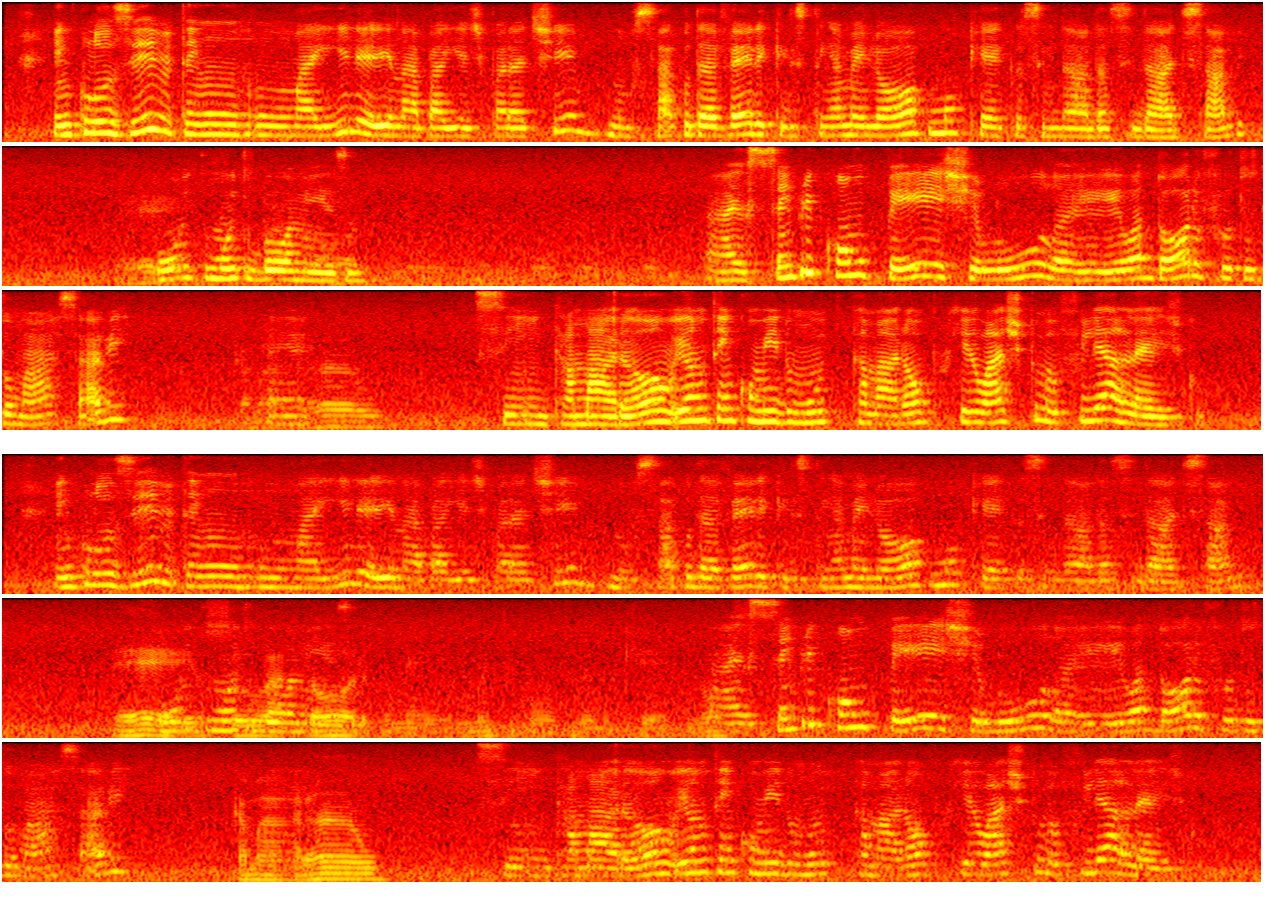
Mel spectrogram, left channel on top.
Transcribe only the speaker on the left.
Inclusive, tem um- uma ilha ali na Baía de Paraty, no Saco da Velha, que eles têm a melhor moqueca, assim, da, da cidade, sabe?
Muito,
muito boa
mesmo.
Ah, eu sempre como peixe, lula, eu adoro frutos do mar, sabe?
É, Sim, camarão. Eu não tenho comido muito camarão porque eu acho que meu filho é alérgico,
